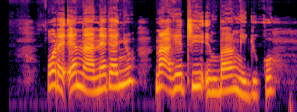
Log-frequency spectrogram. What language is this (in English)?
Masai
